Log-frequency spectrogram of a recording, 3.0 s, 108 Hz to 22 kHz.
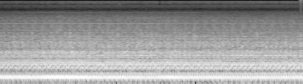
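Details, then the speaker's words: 2004 Nissan Sentra 1.8L after rusted muffler and pipe replacement with a Toyota muffler, in cold, frosty weather: a steady, even exhaust drone with no puffing or ticking of a leak. The exhaust sounds sealed and healthy. "Sounds good now."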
